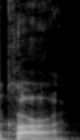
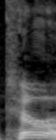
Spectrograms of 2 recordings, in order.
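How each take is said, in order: First: "Kara" with the first vowel as in "car"; alternative pronunciation check. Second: "Kara" with the first vowel as in "care"; first-vowel pronunciation check. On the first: Host offering caller another option, "Kara" said as CAR-uh. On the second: Host checking caller's name, "Kara" said as CARE-uh. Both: Shown as a demonstration. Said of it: "is it Kara or Kara?".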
